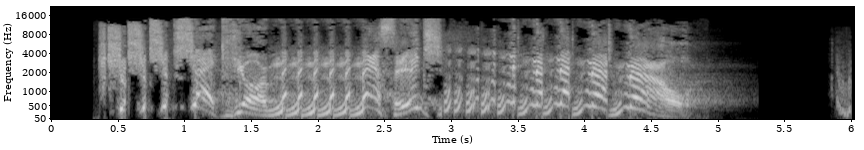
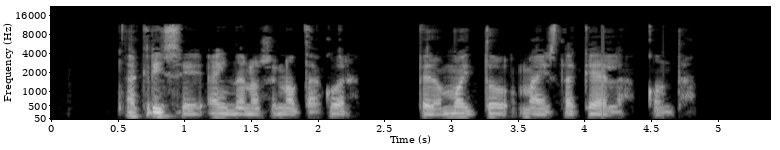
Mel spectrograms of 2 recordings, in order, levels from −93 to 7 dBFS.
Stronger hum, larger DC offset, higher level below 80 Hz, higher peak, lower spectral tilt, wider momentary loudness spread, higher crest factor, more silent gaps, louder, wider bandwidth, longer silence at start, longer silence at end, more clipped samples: neither; neither; first, -56 dBFS vs -70 dBFS; about the same, -2 dBFS vs -4 dBFS; second, -1 dB/octave vs -3.5 dB/octave; second, 7 LU vs 13 LU; second, 16 dB vs 22 dB; about the same, 5.33-5.79 s vs 2.33-2.71 s, 4.40-4.48 s; first, -14 LUFS vs -25 LUFS; first, 14.5 kHz vs 11.5 kHz; second, 0.35 s vs 0.5 s; second, 0 s vs 0.6 s; neither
